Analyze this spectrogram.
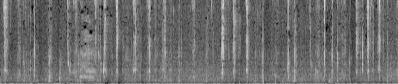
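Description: A young woman crunchily chews raw chili peppers close to a microphone.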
